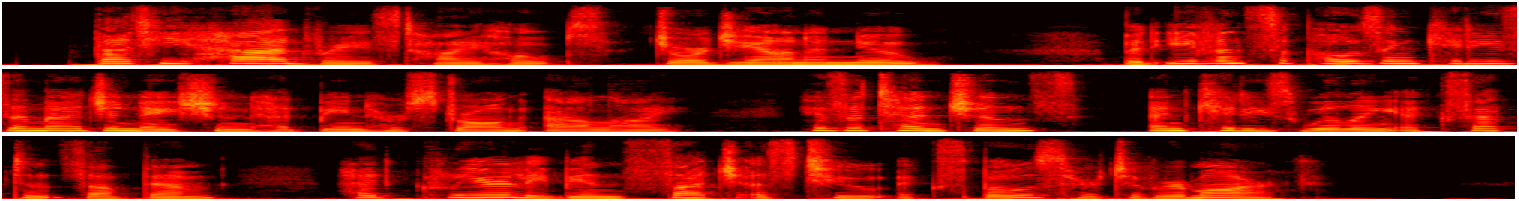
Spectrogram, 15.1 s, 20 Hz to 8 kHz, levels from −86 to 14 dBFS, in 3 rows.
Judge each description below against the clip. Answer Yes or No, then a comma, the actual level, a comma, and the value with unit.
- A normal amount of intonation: Yes, average, 4.6 semitones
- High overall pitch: Yes, high, 215 Hz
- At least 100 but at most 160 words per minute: Yes, average, 145 wpm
